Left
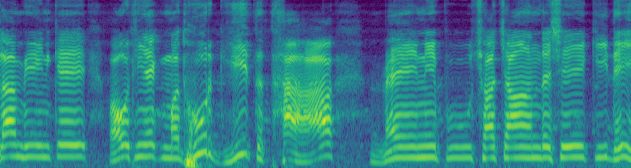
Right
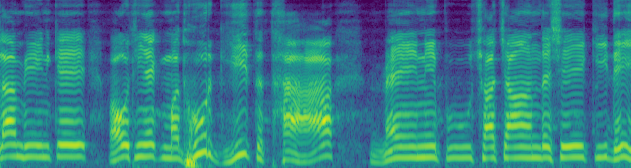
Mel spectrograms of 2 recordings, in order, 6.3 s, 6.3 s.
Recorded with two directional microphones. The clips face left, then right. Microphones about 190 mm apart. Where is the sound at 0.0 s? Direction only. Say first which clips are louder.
Right 4 dB; 40° right (ahead or behind).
